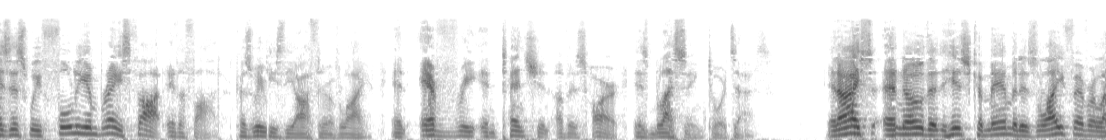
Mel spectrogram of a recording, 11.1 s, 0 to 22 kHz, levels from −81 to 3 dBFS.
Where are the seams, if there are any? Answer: 1.3 s, 1.8 s, 2.3 s, 2.7 s, 3.8 s, 6.3 s, 8.2 s, 9.0 s

